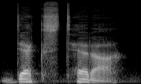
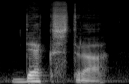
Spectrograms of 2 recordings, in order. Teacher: This is an example of syncope. The vowel is omitted from the middle of the word.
